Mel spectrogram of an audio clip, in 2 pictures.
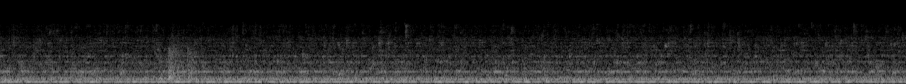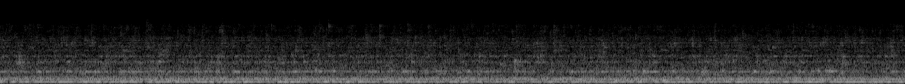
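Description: Water sloshes as laundry churns in a washing machine.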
